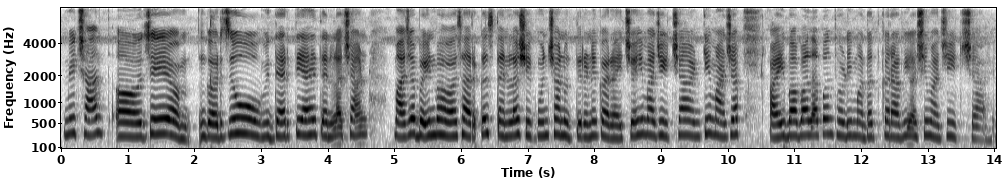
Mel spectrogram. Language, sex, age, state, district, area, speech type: Marathi, female, 30-45, Maharashtra, Yavatmal, rural, spontaneous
